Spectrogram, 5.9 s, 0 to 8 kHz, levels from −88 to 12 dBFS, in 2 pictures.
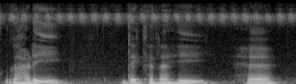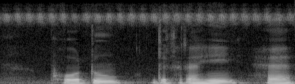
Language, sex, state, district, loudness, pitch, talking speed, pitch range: Hindi, male, Uttar Pradesh, Jalaun, -17 LUFS, 115 Hz, 80 wpm, 110-125 Hz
